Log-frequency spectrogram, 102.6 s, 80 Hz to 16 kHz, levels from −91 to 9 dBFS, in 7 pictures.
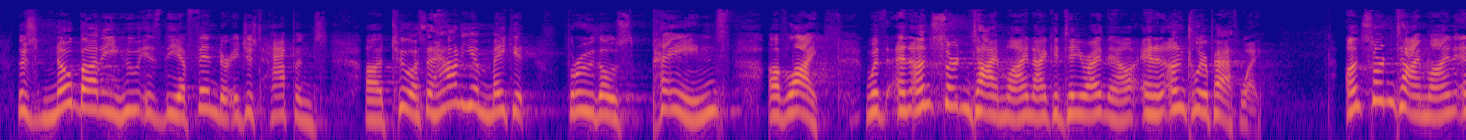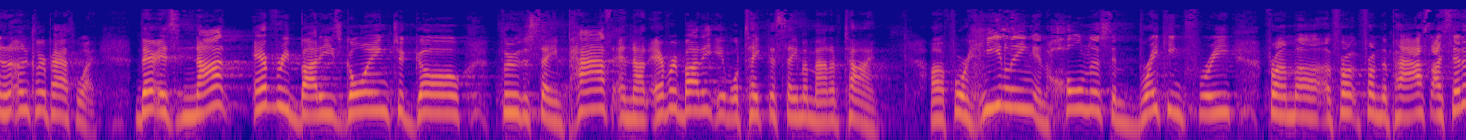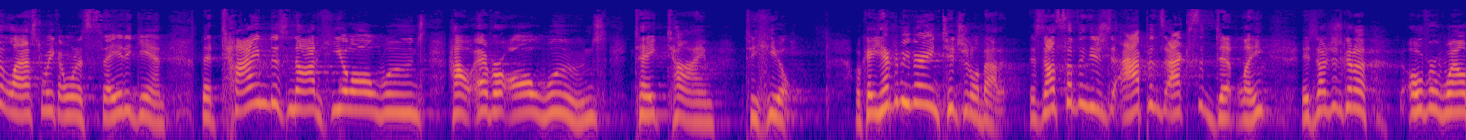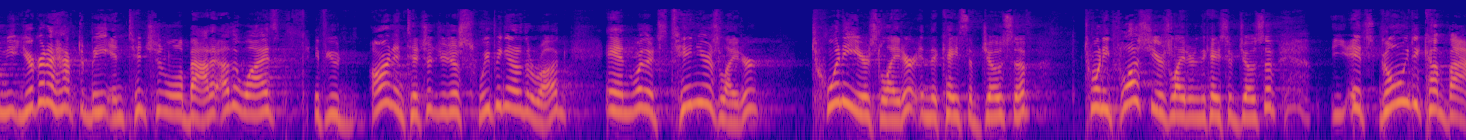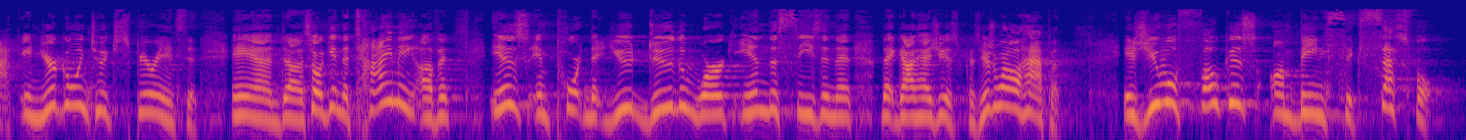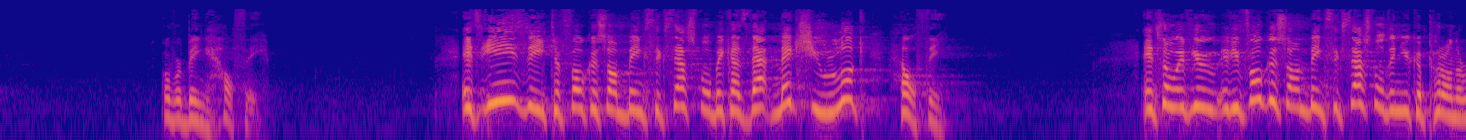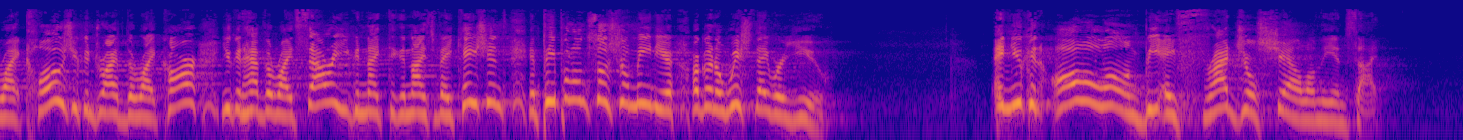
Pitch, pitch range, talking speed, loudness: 230 Hz, 205-265 Hz, 170 wpm, -28 LUFS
